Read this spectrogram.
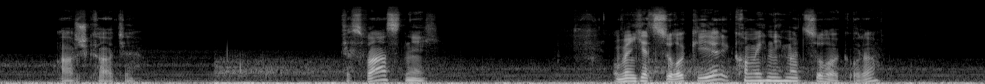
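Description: A young woman talks quietly and reacts with animation close to a microphone.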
